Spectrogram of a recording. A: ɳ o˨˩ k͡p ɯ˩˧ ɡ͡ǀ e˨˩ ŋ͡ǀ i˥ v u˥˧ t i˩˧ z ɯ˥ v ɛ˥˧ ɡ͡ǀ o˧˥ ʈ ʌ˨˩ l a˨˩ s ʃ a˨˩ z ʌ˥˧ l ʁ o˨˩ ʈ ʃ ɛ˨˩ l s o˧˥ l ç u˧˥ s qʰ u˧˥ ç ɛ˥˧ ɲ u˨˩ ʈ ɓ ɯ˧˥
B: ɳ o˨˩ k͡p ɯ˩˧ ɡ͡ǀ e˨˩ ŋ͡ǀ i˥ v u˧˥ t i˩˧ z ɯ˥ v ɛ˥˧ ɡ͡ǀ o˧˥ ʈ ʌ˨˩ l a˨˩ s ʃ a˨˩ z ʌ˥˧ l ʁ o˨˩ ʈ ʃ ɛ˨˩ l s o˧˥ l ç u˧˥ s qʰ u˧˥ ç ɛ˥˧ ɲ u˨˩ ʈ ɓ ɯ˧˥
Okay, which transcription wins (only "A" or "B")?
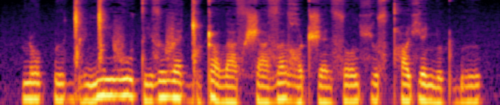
A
